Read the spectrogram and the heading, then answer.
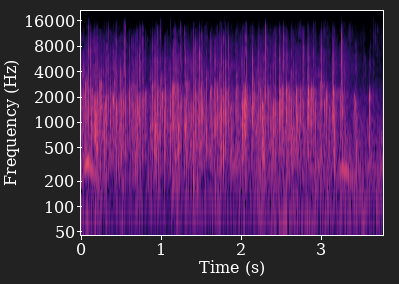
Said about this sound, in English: Wonderful, wonderful. Thank you very, very much. Another round of applause for the girls from Mercedes High School.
